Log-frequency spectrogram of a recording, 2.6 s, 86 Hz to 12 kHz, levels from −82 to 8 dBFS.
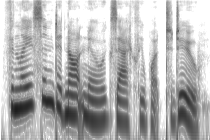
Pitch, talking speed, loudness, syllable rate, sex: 215 Hz, 185 wpm, -14 LUFS, 4.9 syllables/s, female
